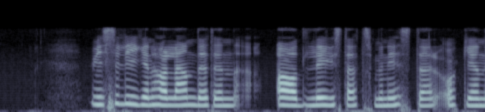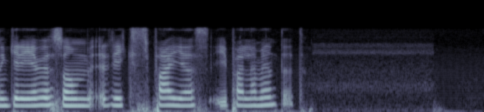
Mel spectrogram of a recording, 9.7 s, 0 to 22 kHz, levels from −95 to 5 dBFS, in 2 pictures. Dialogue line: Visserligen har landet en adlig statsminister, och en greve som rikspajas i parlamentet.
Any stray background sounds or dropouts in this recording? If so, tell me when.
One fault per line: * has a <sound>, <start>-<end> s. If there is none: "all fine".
all fine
